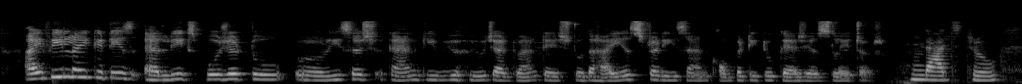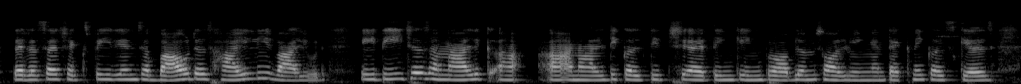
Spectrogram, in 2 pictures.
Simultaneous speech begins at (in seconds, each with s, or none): none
